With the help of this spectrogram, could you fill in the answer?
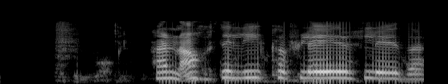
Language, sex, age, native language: Icelandic, female, 7, Icelandic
